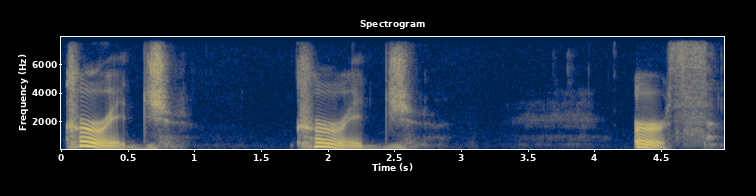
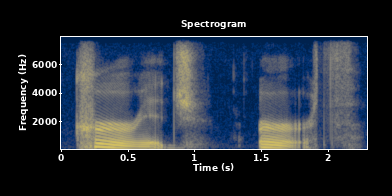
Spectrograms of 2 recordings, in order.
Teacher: the er sound is really just the noise of the r so curl your tongue back so that it's not too far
